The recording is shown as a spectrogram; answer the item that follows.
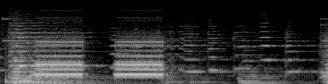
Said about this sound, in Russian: Она торопилась, потому что снизу уже сигналила машина очередного поклонника.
